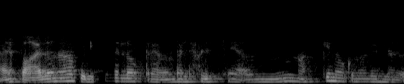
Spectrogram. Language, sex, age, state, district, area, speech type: Malayalam, male, 18-30, Kerala, Wayanad, rural, conversation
